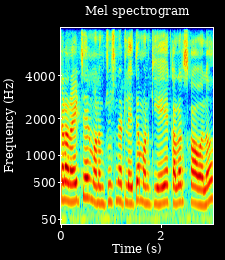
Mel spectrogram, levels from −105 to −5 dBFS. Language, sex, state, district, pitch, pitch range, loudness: Telugu, male, Andhra Pradesh, Chittoor, 230 Hz, 220-245 Hz, -17 LUFS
